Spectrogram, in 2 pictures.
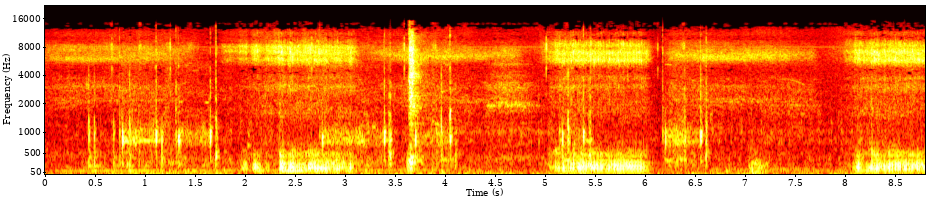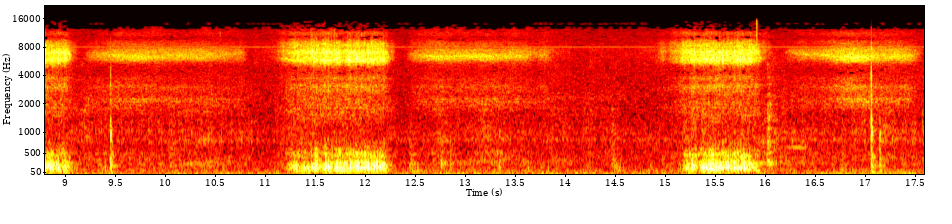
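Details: Dancer, a neutered male American Pit Bull Terrier found as a stray and adopted in June 2009, lounging as a couch potato: deep, rasping snore-like grunts in long breathy bursts roughly every three seconds, indoors.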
